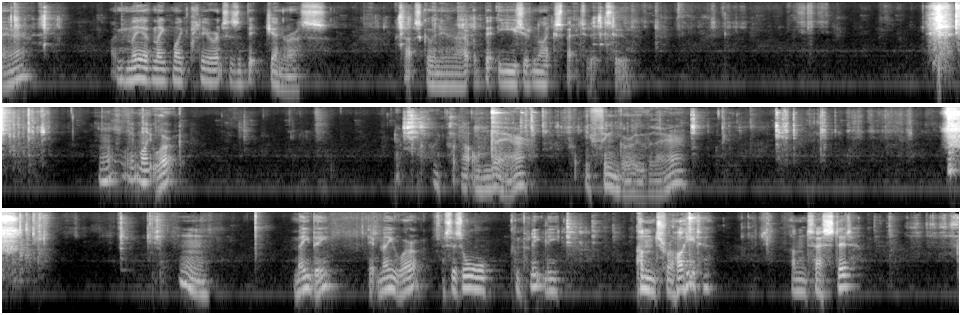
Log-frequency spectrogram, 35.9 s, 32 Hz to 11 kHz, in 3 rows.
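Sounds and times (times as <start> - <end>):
faint steady hum: 0.0 - 35.9
handling small plastic parts: 20.5 - 23.5
puff of breath into plastic engine: 23.7 - 24.3.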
